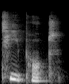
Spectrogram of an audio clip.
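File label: "teapot", British English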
